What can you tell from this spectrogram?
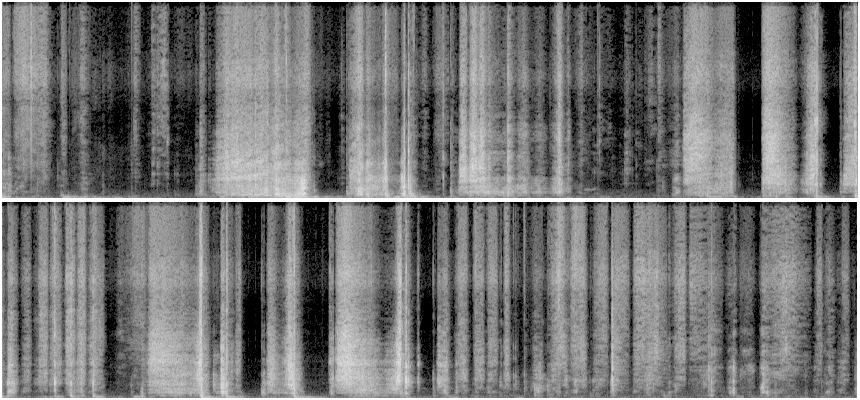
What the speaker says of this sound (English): Got to rub him down real good so he'll stick.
